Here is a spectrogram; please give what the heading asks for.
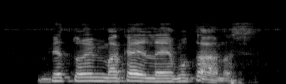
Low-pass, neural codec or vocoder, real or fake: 7.2 kHz; codec, 16 kHz, 4.8 kbps, FACodec; fake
